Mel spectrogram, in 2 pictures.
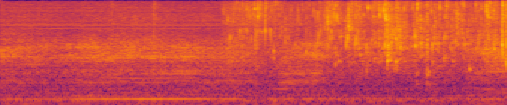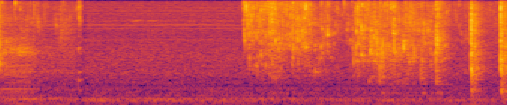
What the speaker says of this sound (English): Now guys, we are adding water.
